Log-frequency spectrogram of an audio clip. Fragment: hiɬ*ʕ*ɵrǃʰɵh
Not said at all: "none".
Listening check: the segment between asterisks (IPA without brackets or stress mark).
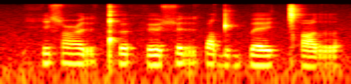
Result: ʕ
